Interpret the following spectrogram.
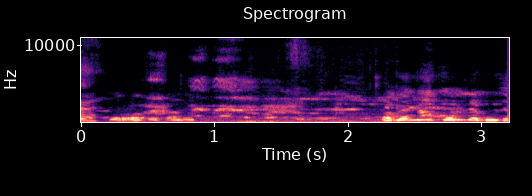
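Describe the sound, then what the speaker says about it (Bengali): Roosters crow loudly and close by at a cockfight in a busy weekly village market, two strained crows split by a short pause, with clucking and crowd noise around them. "এই দেখো লড়াচ্ছে, দেখো এই দেখো মুরগা লড়াই"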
